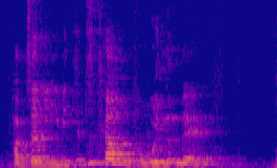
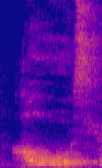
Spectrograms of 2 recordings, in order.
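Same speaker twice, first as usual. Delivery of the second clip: mild annoyed groan; 4 dB louder, much slower than usual. Retold or imitated. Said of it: "하고 일어났는데".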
